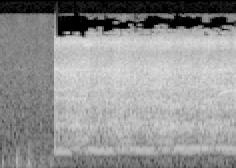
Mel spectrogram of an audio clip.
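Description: Faint tail of intro music, then about half a second in a loud, steady rushing hiss with a faint hum cuts in abruptly: the background noise of a low-quality room recording.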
